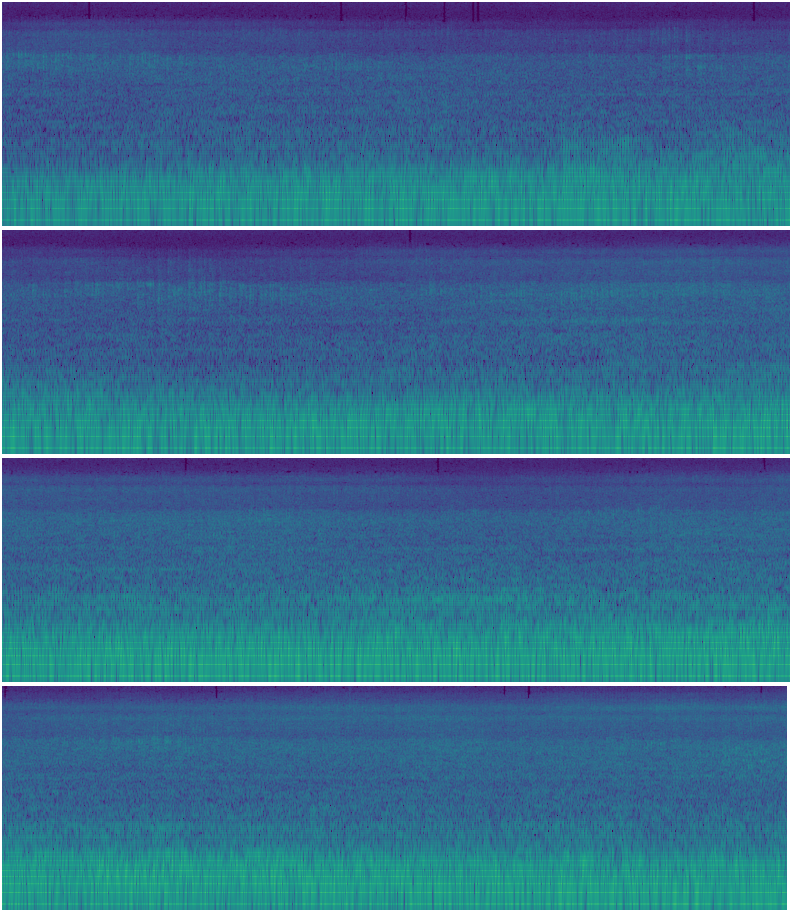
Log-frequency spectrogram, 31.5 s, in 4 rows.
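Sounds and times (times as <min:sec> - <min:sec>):
Trojan aircraft squadron taxiing and shutting down: 0:00.0 - 0:31.4.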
